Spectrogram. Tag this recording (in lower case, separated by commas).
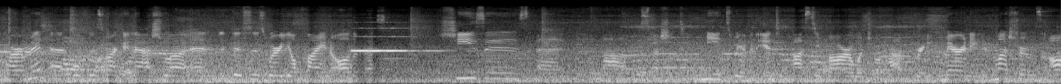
speech, inside a public space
